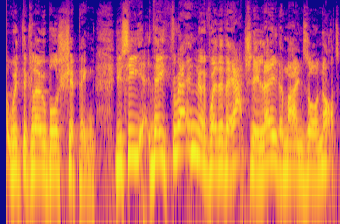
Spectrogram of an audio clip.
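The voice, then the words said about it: Exaggerated British accent. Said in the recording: “the most, like, British accent made for American television accent”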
